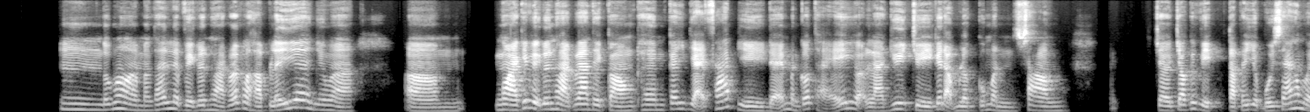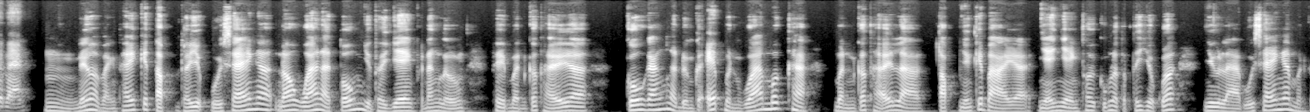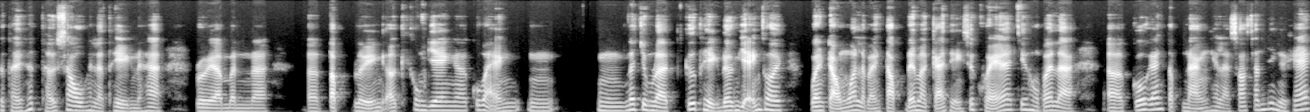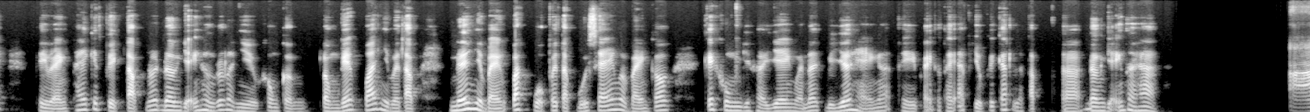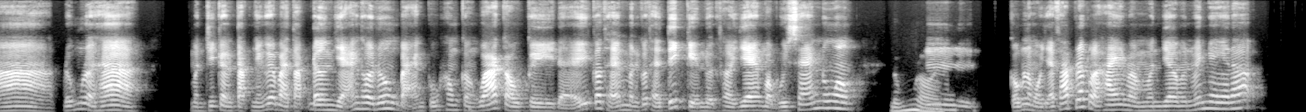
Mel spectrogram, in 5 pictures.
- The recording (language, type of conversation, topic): Vietnamese, advice, Tại sao tôi lại mất động lực sau vài tuần duy trì một thói quen, và làm sao để giữ được lâu dài?
- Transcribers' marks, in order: "sòn" said as "còn"; other background noise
